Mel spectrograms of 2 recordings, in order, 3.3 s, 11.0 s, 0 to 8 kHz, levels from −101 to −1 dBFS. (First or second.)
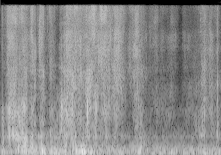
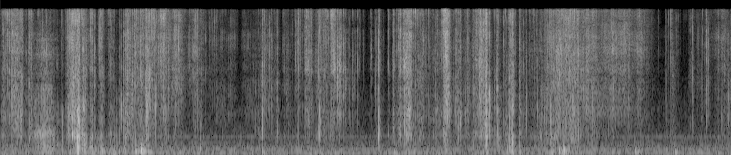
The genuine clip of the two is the second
